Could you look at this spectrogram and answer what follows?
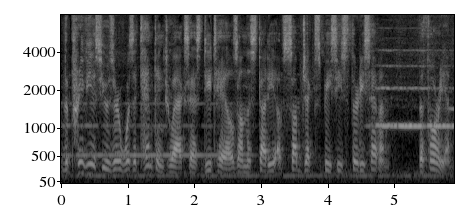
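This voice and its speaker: An actor playing a polite, formal computer assistant hologram in a video game, precise and unruffled. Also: male voice, mid-range voice, a little fast, over loud music, lightly acted. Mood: officious, unruffled.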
